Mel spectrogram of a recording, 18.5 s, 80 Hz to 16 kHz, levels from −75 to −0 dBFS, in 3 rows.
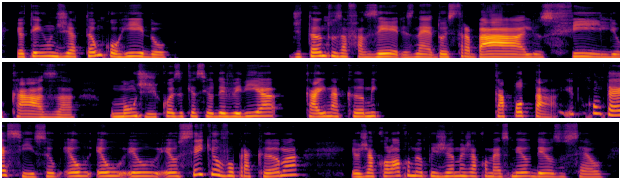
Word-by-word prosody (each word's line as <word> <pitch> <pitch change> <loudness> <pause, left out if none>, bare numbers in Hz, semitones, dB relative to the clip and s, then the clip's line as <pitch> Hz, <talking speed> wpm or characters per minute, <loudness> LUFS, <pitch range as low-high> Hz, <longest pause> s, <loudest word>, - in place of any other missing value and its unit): eu 195 - 0
tenho 225 +3 0
um 230 - +1
dia 205 -1 0
tão 235 +7 0
corrido 195 - -1 1.2
De 180 +1 -7
tantos 230 +3 +1
afazeres, 180 -3 0
né? 180 -2 0
2 175 +2 -2
trabalhos, 175 -3 +6
filho, 180 -5 -3
casa, 170 -3 0 0.3
um 195 - -5
monte 215 -1 -1
de 180 - -5
coisa 210 +2 -3
que 225 - -6
assim 220 +1 -4
eu 205 - 0
deveria 215 +4 +2 0.3
cair 205 0 +5
na 215 -2 +1
cama 215 +1 -1
e - - -13 1.2
capotar 245 +3 0
e 370 -2 -10
não 360 - -29
acontece 290 - +1
isso. 185 +3 -5
Eu 210 -1 -3
eu 235 +1 -1
eu 235 +2 0
eu 225 -1 -1
eu 225 +1 -1
sei 315 +10 0
que 335 - -2
eu 305 - +2
vou 245 0 -1
para 235 -2 -4
a - - -7
cama, 235 +9 -2 0.5
eu 195 - -1
já 215 +2 0
coloco 235 +5 -2
o - - 0
meu 245 -1 -1
pijama 225 0 -2
e 235 - -1
já 225 - -3
começo 215 -2 -6
"Meu 225 +1 -2
Deus 205 -2 -1
do 190 - -11
céu, 180 -1 -8
210 Hz, 180 wpm, -22 LUFS, 185-230 Hz, 1.2 s, trabalhos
